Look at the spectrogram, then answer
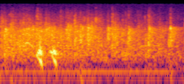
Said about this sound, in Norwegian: Ja, du begynte å klappe. Du må gjerne klappe dere andre her også.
